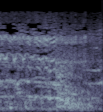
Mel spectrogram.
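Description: A horse named Silver whinnies in one sustained, quavering call lasting over a second, loud and fairly high-pitched with a shaky, fluttering tone.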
